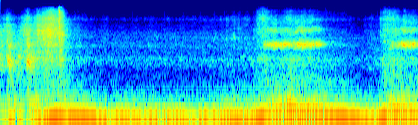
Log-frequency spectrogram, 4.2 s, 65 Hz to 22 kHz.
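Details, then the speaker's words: 1973 Chevrolet Camaro Type LT Rally Sport, V8, automatic, starting and idling with a deep rumble and short high-pitched squeals chirping over it from a squeaky, slipping drive belt; otherwise starts up good. "a squeaky belt but it starts up good"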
